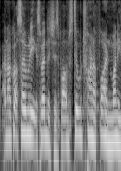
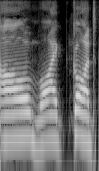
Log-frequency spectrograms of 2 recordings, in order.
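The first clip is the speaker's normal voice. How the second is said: stunned; 3 semitones higher, much slower than usual. Retold or imitated. Hearing the price confirmed, stunned. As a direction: let it sink in slowly.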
